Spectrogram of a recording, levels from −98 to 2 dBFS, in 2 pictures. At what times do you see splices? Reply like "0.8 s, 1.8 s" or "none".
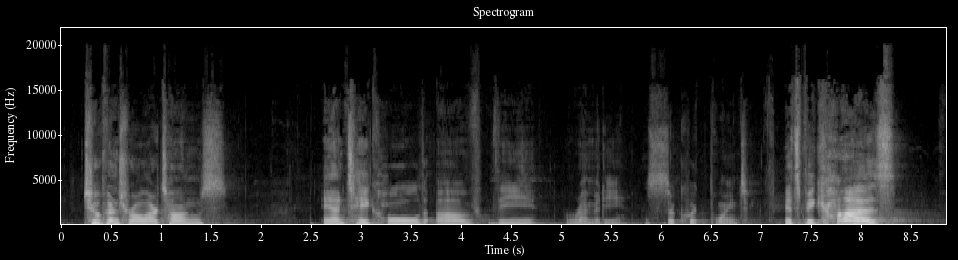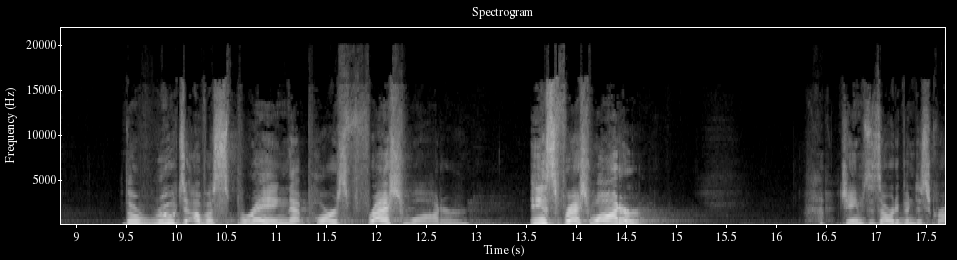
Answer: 7.1 s, 16.5 s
